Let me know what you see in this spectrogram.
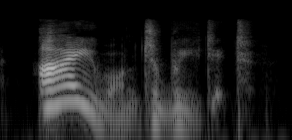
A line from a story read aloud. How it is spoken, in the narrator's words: said Harry furiously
